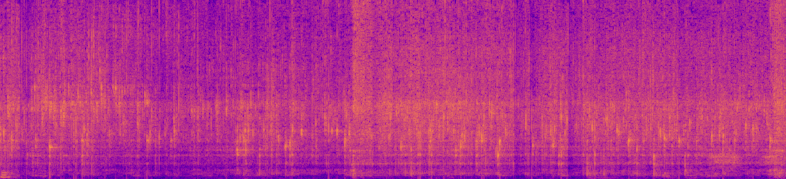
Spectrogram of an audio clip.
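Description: Onions and a bay leaf hit hot oil for bagara rice, giving a loud, dense, continuous hiss and sizzle with occasional stirring scrapes, close up.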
